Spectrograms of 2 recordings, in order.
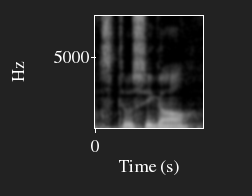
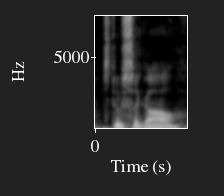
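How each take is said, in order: First: Seagal said see-GAHL, full long ee in the first syllable, stress on the last; another try at the name. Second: Seagal said suh-GAHL, weak first syllable, stress on the last; trying the name. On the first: Unsure of a director's name, testing Seagal as see-GAHL. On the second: Unsure of a director's name, testing Seagal as suh-GAHL. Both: Shown as a demonstration. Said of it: "where you put the emphasis on that last name".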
